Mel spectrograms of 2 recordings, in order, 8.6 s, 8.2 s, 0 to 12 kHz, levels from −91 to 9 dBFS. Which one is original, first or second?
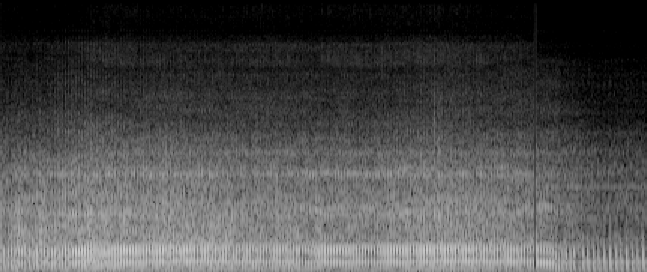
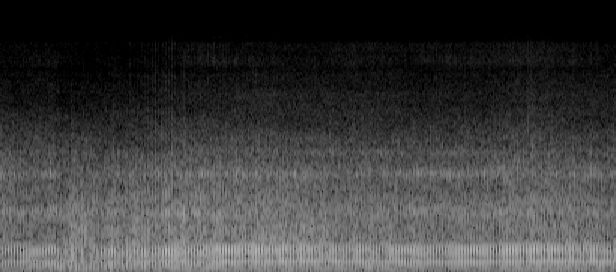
first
